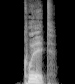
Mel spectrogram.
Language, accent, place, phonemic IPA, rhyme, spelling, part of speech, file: German, Germany, Berlin, /kʊlt/, -ʊlt, Kult, noun, De-Kult.ogg
- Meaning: 1. cult (religious ritual) 2. something iconic, emblematic, famous, that has a cult following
